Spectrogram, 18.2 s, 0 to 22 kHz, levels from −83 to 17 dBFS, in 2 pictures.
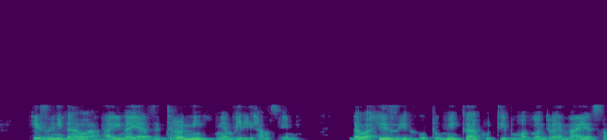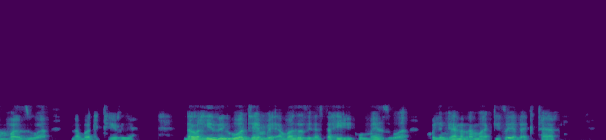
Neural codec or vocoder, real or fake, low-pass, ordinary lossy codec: codec, 16 kHz in and 24 kHz out, 1.1 kbps, FireRedTTS-2 codec; fake; 5.4 kHz; AAC, 32 kbps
